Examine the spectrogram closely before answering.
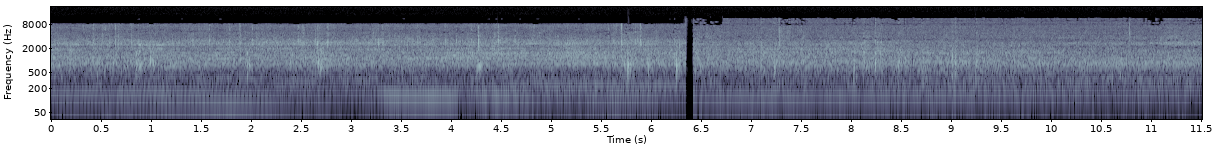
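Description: Steady low rumble of traffic on the road bridge overhead, with engine drone that shifts in pitch. About six seconds in the sound breaks off for an instant and gives way to a steadier low hum of outdoor background with scattered light ticks.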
